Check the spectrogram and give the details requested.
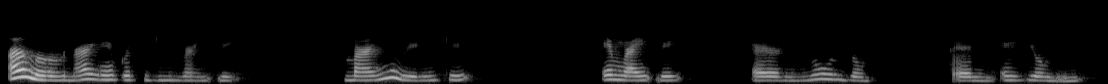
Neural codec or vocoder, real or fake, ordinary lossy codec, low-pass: autoencoder, 22.05 kHz, a latent of 192 numbers a frame, VITS, trained on one speaker; fake; none; 3.6 kHz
